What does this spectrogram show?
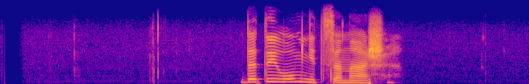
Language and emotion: Russian, positive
